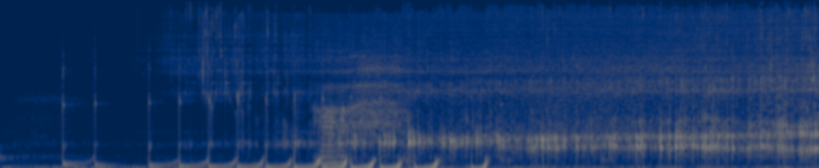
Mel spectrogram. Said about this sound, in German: Warte mal, ich, ich möchte das kurz, ich muss mir kurz mal was einschenken.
